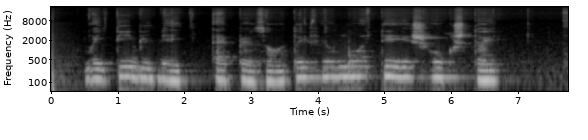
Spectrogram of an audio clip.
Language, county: Lithuanian, Marijampolė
